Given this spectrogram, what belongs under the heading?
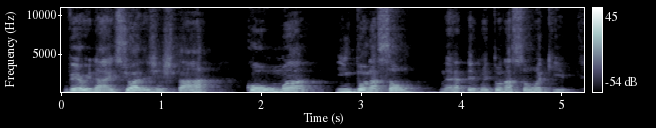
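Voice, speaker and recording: A male English teacher leads an online class with a mellow tone and a lively, swinging intonation. He explains emphatically and keeps tagging short check-ins onto his sentences. The sound carries a roomy echo. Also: high-pitched, moderate pace.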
